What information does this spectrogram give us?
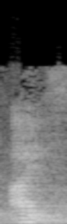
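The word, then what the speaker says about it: εἰς: dito ay yung Greek na salitang eis pronunciation is eyes no ang kahulugan nito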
